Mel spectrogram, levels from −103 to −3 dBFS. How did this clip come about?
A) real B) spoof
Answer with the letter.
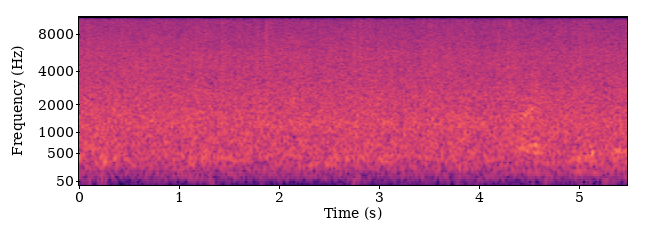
A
